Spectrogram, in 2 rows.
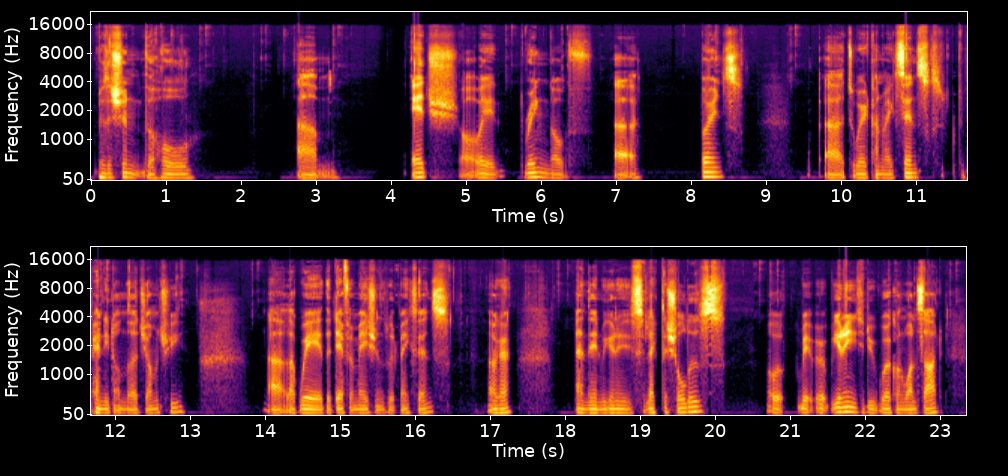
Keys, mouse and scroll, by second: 0.2 right click, 0.3 g, 1.0-1.3 shift+middle drag, 1.3 right click, 1.5 g, 2.5-3.1 shift+middle drag, 3.1 right click, 3.2 g, 4.5-5.4 shift+middle drag, 5.4 right click, 5.6 g, 6.4-6.7 shift+middle drag, 6.7 g, 8.4-9.2 shift+middle drag, 9.2 right click, 9.3 g, 10.9 shift+middle click, 11.7 right click, 11.9 g, 13.0-13.7 shift+middle drag, 13.7 right click, 13.9 g, 15.1 scroll down 1, 15.3 shift+middle drag, 15.5 scroll up 1, 15.6-15.9 middle drag, 15.9 z, 16.3-17.3 middle drag, 17.3 KP_1, 17.9 shift+middle drag, 18.1-18.9 scroll up 1, 18.9 right click, 19.8 shift+right click, 20.2 g, 20.6 right click, 20.8 g, 22.2 right click, 22.4 g, 23.0 right click, 23.1 g.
